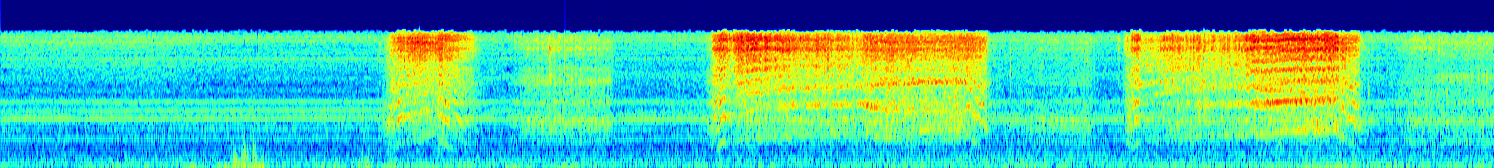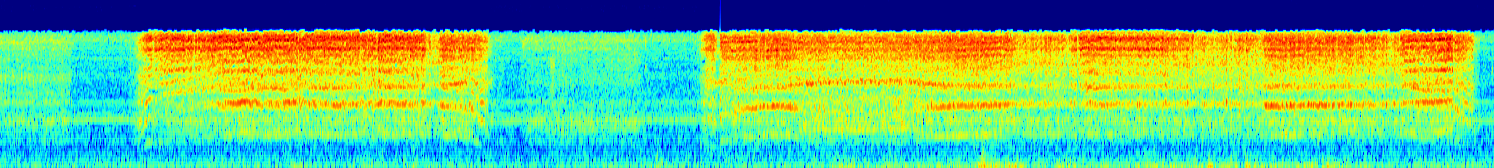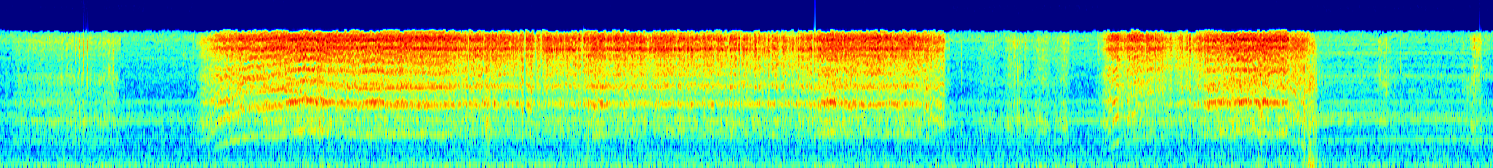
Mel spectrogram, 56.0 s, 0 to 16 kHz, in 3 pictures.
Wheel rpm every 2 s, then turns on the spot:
0, 0, 60, 20, 90, 200, 40, 160, 80, 30, 130, 200, 80, 50, 190, 200, 200, 200, 100, 30, 160, 200, 200, 200, 110, 80, 150, 0.
6-8 12-14 16-20 24-26 36-40 48-50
